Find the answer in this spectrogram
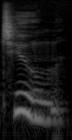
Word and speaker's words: tomb: the B is often dropped or almost always dropped, like in the word comb, bomb and womb. Alright, you don't say 'comB', 'bomB' and 'womB', its comb, bomb, and womb, and tomb.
